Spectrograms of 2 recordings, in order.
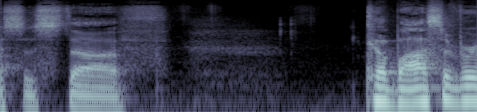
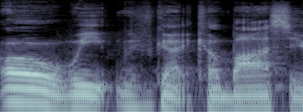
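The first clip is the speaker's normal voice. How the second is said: ordinary talk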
